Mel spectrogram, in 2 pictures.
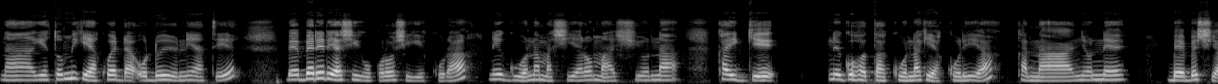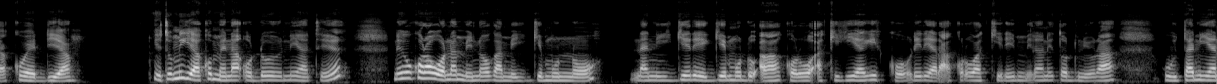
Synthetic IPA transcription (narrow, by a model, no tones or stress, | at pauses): naɣetomiɣeakwɛdaʔodojoneatebɛbɛɾeɾeaʃiɣokɔɾɔʃiɣekoɾa | neɡuɔnamaʃiaɾɔmaʃiɔnakaiɡe | neɣoɦɔtakuɔnakeakoɾeakanaɲɔnɛ | bɛbɛʃiakwɛdia | ɡetomiɣeakomɛnaʔodojoneatʰeneɣokɔɾaɣɔnamenɔɣameiɡemonɔ | naniːɡeɾeɡemodoʔaɣakɔɾoʔakeɣeaɣekɔɾeɾeaɾa̰kɔɾoakeɾemḛɾanetɔdoneoɾahutania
